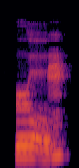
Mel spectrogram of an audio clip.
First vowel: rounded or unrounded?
rounded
